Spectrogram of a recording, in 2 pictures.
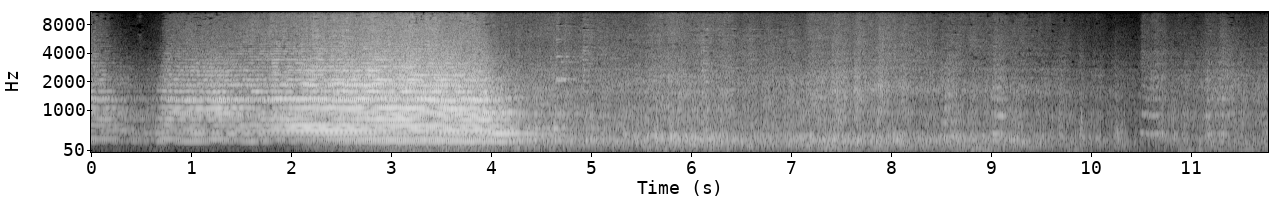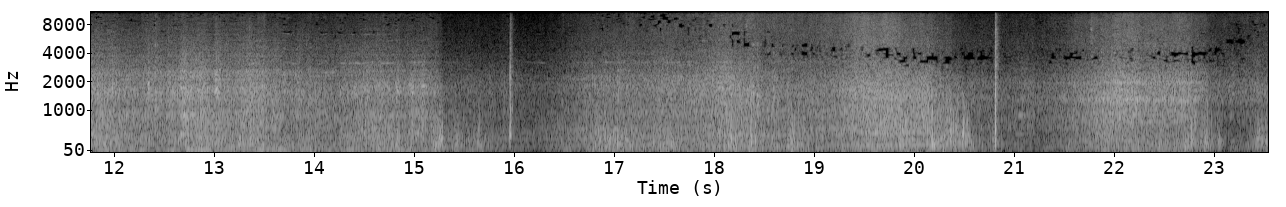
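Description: An ALCO RS-11 diesel locomotive's RS-3L air horn blows a short note and then a long chord that cuts off about four seconds in. After it comes the rumble of the locomotive's engine and the freight cars rolling by, the wheels clacking over rail joints.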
